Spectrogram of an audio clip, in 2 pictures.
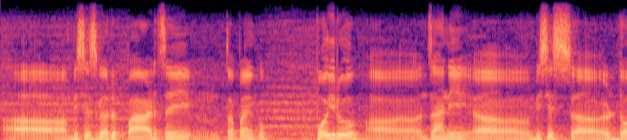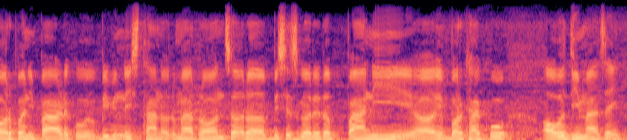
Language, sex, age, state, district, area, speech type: Nepali, male, 18-30, West Bengal, Darjeeling, rural, spontaneous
